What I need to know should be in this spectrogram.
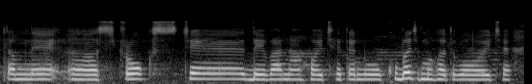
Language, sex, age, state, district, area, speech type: Gujarati, female, 30-45, Gujarat, Junagadh, urban, spontaneous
